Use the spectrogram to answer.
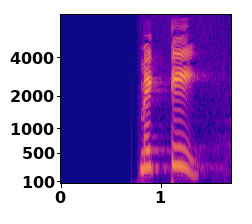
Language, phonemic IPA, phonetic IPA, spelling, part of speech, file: Tamil, /mɛʈːiː/, [me̞ʈːiː], மெட்டி, noun, Ta-மெட்டி.ogg
- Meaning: toe ring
